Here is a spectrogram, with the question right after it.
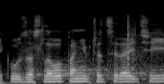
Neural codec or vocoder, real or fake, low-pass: none; real; 10.8 kHz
